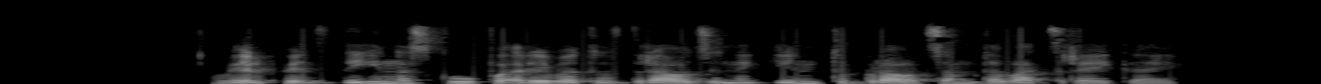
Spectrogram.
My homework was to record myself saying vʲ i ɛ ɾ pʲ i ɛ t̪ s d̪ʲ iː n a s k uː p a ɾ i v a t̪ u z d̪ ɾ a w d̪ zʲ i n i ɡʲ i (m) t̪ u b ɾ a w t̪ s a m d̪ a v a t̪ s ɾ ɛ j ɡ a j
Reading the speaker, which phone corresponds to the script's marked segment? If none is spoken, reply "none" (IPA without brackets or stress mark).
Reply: n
